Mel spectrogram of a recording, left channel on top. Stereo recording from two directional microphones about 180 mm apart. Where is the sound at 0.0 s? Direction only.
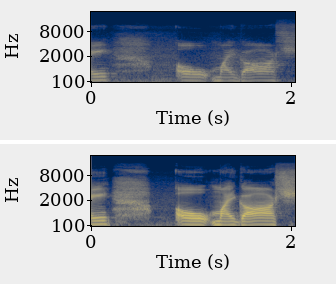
30° right (ahead or behind).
